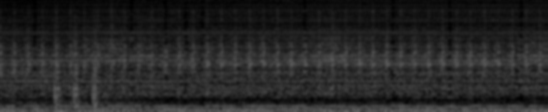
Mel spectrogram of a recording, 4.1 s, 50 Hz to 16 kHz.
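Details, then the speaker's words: Sanyo VHR-H519 VHS VCR rewinding an EP tape before cleaning: light, fast, uneven rattle about three a second over the spool whir; source unknown, tape not being chewed, pinch roller solid. "what's making that rattly sound I have no idea what that was but it's not chewing the tape at all which is very good"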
